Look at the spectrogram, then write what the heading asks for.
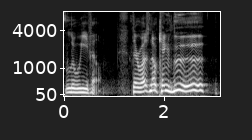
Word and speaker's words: Louisville: okay there's your proof I I say Louisville because that's what it is it's Louisville it's not it's Louisville there was no King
